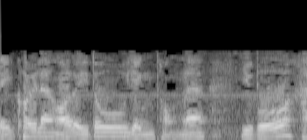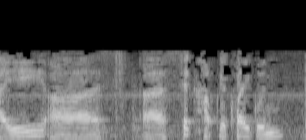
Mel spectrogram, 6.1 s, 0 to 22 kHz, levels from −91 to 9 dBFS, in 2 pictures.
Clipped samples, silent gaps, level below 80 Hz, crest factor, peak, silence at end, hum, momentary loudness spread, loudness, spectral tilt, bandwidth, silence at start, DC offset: under 0.1%; none; -40 dBFS; 14 dB; 0 dBFS; 0 s; none; 7 LU; -15 LUFS; -12 dB/octave; 5 kHz; 0 s; 0.4%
